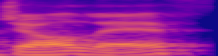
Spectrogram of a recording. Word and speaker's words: Jolliffe: His name is Sasha Jolliffe. Did I pronounce that right?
